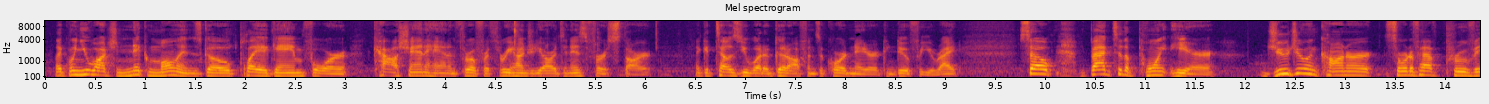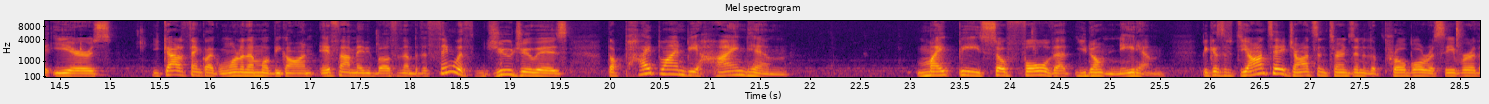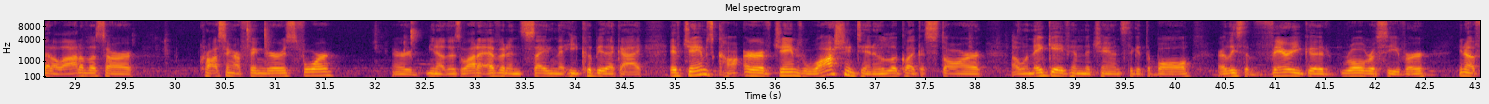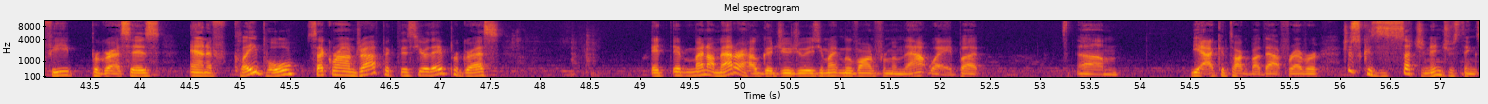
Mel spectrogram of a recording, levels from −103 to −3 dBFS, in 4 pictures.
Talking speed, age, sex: 210 wpm, 30-49, male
